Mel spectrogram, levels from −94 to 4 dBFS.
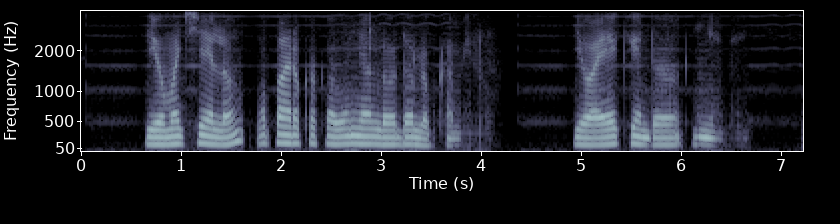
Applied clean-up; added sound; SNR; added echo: neural separator model SepFormer WHAM!.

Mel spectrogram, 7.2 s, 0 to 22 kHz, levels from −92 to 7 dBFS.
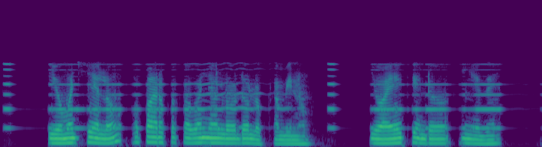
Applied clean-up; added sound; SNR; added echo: neural mask model RNNoise.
